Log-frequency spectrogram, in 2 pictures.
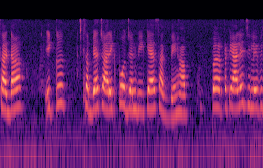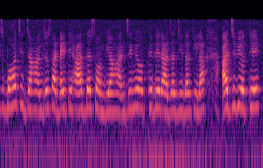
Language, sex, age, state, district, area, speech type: Punjabi, female, 18-30, Punjab, Patiala, urban, spontaneous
